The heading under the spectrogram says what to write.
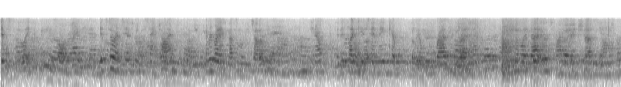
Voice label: girls talk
